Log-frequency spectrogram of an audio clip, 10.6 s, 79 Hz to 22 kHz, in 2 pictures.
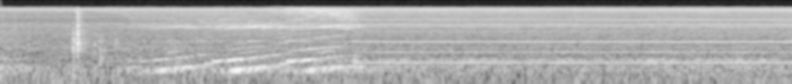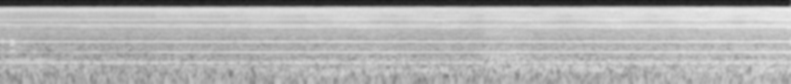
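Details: Skywatcher NEQ6 Pro mount after Rowan Astronomy belt mod and worm gear adjustment, slewing test. Stepper motors chirp through rising tones, then a steady, even whine with no skipped steps or grinding; normal slewing.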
